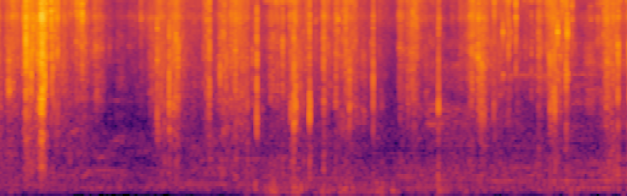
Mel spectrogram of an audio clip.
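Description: Dry leaves and debris crunching and crackling underfoot in irregular steps, the loudest crunch about half a second in.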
